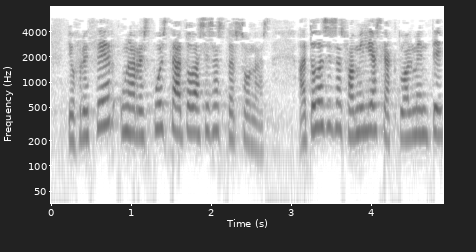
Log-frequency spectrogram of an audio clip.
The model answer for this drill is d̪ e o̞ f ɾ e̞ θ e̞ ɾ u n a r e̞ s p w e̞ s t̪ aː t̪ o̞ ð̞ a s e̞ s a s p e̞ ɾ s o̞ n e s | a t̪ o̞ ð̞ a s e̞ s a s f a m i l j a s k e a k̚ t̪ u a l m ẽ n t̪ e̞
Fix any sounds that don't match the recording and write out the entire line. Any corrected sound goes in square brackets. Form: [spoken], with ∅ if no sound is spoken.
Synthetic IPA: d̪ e o̞ f ɾ e̞ θ e̞ ɾ u n a r e̞ s p w e̞ s t̪ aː t̪ o̞ ð̞ a s e̞ s a s p e̞ ɾ s o̞ n [a] s | a t̪ o̞ ð̞ a s e̞ s a s f a m i l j a s k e a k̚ t̪ u a l m ẽ n t̪ e̞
